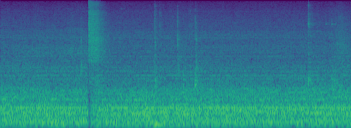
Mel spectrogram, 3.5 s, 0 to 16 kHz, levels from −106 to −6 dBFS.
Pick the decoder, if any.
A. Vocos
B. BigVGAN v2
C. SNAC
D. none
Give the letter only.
D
